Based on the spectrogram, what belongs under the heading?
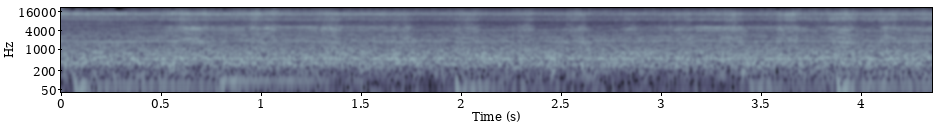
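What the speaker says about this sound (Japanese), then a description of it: "サンディングバンドに変えたんですが、サンディングバンドの方がしっかり削れます" A cheap nail drill machine fitted with a sanding band files off gel nail polish, giving a continuous close rasping, grinding texture with a dust collector running.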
